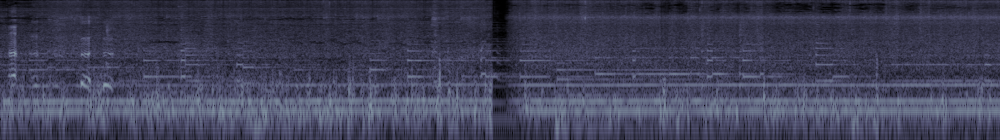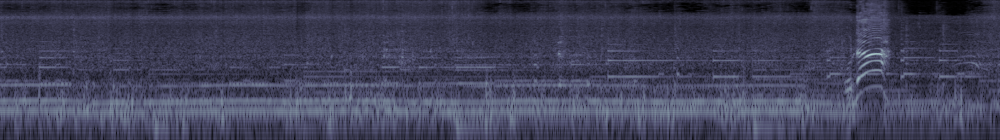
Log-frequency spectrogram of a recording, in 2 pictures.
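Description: Outboard motor of a river longboat running steadily under way, with music playing over it. Near the end a short sound swoops up and down in pitch.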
